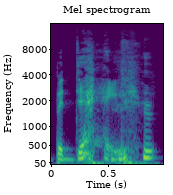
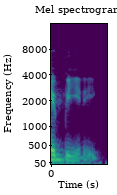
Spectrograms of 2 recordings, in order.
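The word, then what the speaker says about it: Bede: That's B-E-D-E. I've been calling him Bidet, the toilet thing, because of his crappy attitude. I say BD.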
